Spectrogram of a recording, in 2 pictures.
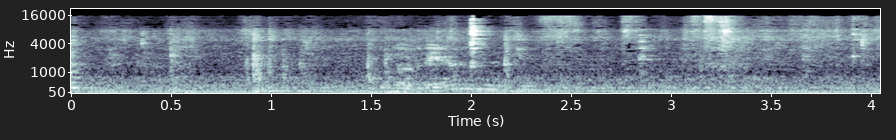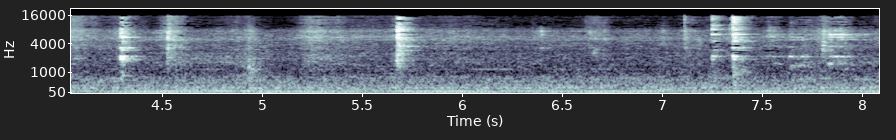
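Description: Forks and cutlery clinking and scraping on dinner plates as people eat, in scattered light clicks a second or so apart, over a steady low hum.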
